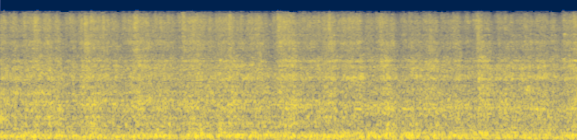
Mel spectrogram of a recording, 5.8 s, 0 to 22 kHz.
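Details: Freshly built 383 Chevy V8 in a 1964 El Camino, first start, paper air filter: steady, even idle with deep, throaty, somewhat loud exhaust rumble, no knocks or misses; normal idle.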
